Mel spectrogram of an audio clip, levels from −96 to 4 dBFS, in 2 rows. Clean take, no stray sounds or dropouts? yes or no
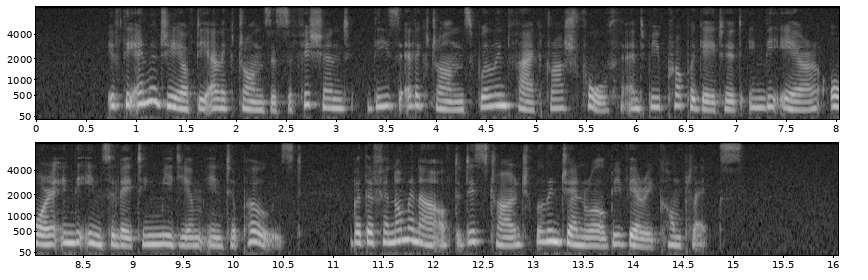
yes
